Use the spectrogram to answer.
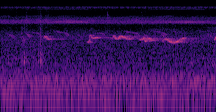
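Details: Red-billed leiothrix singing all day: a faint run of quick, slurred warbling notes that rise and fall, heard over a steady high hiss and low background rumble.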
